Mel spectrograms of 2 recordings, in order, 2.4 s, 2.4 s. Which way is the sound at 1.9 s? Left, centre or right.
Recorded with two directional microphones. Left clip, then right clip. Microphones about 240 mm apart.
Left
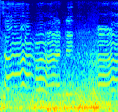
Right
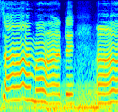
Right.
